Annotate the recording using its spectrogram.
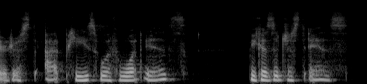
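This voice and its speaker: Against a quiet background, a woman speaks somewhat breathily in a dark, mellow tone at a medium pitch, with fairly even intonation and a moderate pace. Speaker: yoga teacher. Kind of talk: lecture.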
